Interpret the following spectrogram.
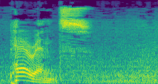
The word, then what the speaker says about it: parents: Cuidado com este primeiro, A e o E, mesmo som. Pé, ré, ok? Parents, parents, parents.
